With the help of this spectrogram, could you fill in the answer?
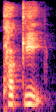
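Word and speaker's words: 多岐: 마늘 다자에다가 갈림길 기자에서 닭이 쓴 건데 발음 또 그냥 탁기, 탁기.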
